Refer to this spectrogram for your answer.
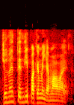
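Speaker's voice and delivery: ordinary talk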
